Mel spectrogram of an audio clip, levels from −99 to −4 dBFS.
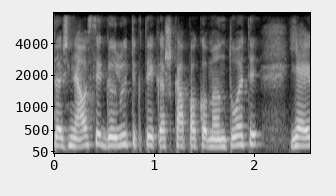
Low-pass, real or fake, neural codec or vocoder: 7.2 kHz; real; none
